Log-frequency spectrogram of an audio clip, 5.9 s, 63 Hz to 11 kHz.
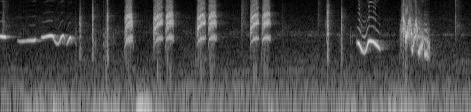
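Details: White-rumped shama of the balak 6 type in a trapping lure: a wavy whistle, then repeated loud buzzy chirps in pairs, a looping slurred note, and a final descending buzzy trill.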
